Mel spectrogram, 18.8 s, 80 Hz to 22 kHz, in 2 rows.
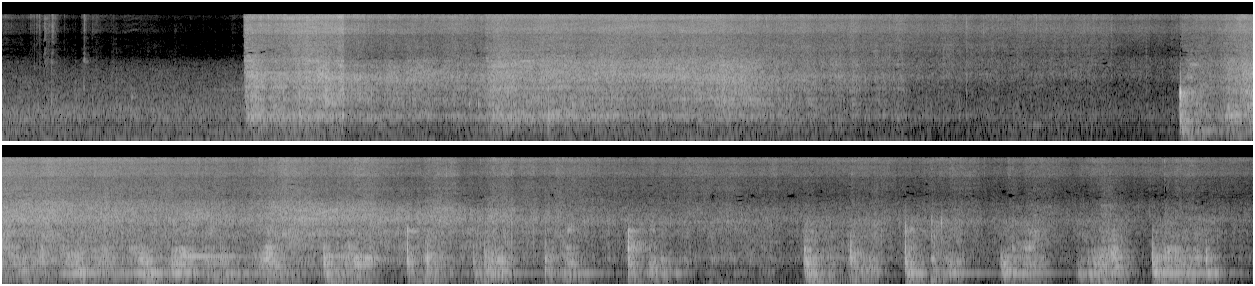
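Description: An egg hits a hot Lodge 9-inch cast iron mini wok and starts sizzling about two seconds in, the sizzle slowly fading. From about halfway a wooden spatula scrapes and taps against the iron as the egg is stirred and spread across the pan, over renewed sizzling, as part of seasoning the wok.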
